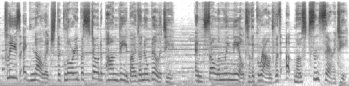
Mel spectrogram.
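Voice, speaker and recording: A proud young noblewoman knight, voiced by a woman, with a slightly high voice that rises and falls expressively. She speaks in stiff, formal, ornate phrases, always haughty and proper. Game music plays clearly under her. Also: animated, moderate pace, close to an everyday voice. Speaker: game character.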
